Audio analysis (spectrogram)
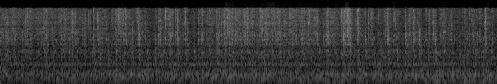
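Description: An All Cook food processor whips egg whites as sugar is added for a dacquoise cake, giving a loud, continuous motor whir and rattle that holds steady throughout, close by with no talk.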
